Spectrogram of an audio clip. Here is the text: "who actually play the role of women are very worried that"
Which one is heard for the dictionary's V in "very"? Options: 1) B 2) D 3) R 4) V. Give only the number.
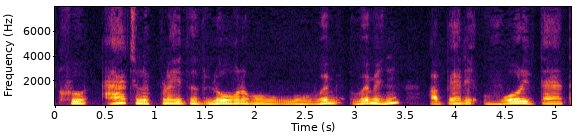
1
